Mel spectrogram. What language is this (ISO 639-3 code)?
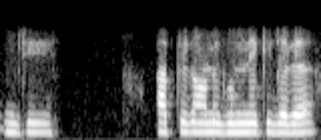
urd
